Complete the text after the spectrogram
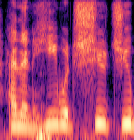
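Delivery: ordinary talk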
